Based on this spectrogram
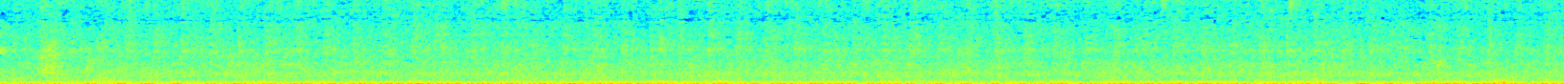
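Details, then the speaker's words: Engine just after replacing the timing belt, spark plugs, camshaft and crankshaft seals, fuel and oil filters and coolant, idling while the coolant bleeds and it warms toward operating temperature; a steady, even low rumble with no knocks, ticks or whine; normal idle. "Antayin lang po natin ma-reach niya yung normal operating temperature"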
